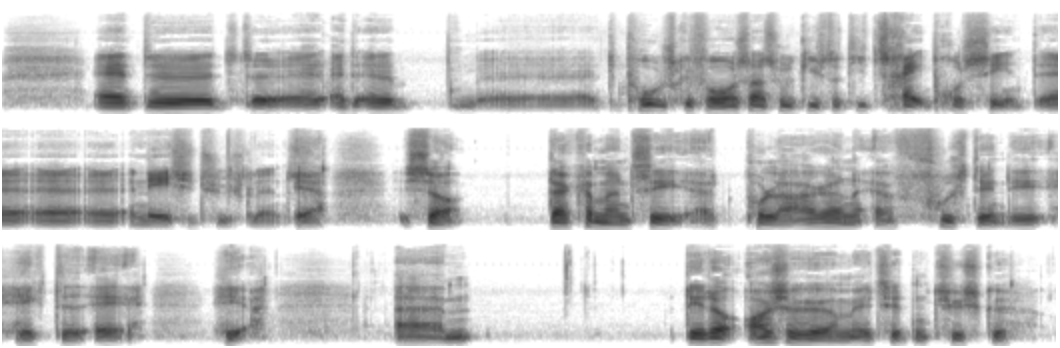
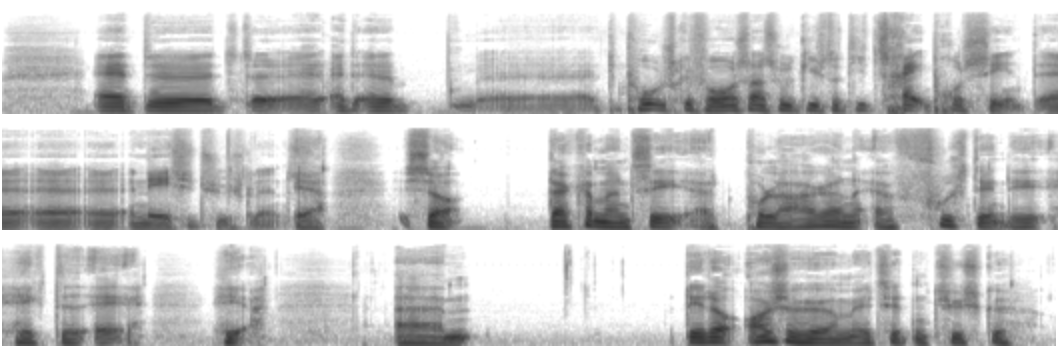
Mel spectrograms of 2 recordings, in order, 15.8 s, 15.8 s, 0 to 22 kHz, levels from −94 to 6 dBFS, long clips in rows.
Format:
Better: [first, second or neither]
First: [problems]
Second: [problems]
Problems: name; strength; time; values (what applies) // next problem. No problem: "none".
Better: second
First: thin; somewhat; fading below 300 Hz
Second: none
